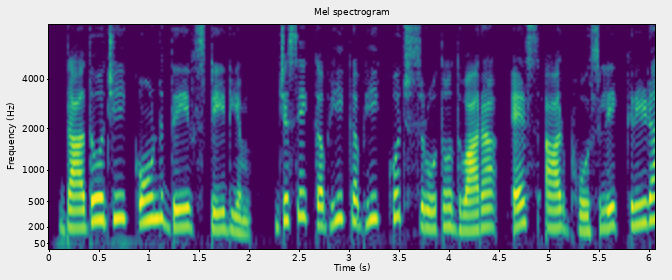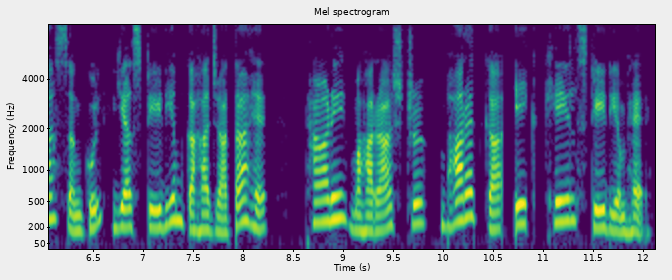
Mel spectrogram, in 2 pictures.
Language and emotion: Hindi, neutral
